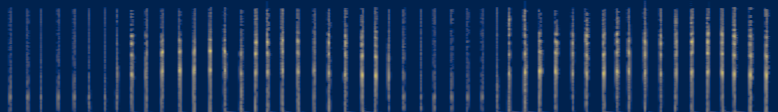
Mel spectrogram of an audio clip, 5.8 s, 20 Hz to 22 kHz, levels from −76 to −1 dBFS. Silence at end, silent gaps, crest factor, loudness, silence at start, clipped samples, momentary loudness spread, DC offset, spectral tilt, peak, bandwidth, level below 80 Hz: 0.05 s; 2.93-3.02 s, 3.11-3.15 s, 3.68-3.72 s, 4.24-4.29 s; 22 dB; -17 LUFS; 1 s; under 0.1%; 7 LU; under 0.1%; 2 dB/octave; 0 dBFS; 17 kHz; -56 dBFS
